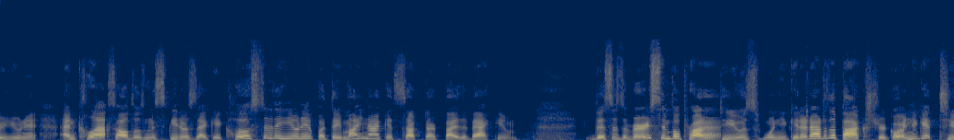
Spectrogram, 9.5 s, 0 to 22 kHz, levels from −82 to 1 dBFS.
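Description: Brief noisy smears interrupt the sound at 0.99–1.04 s, 2.70–2.72 s, 4.93 s and 8.95–9.03 s. The longest, 7.05–7.20 s, fades into silence. These are lost LE Audio frames: the LC3 decoder refilled each gap by replaying the last spectrum with random signs, muting it as the gap lengthened. The losses run about 50, 20, 20, 150 and 60 ms, which fits 10 ms frames. The last is scattered over 80 ms, with its longest run about 30 ms.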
